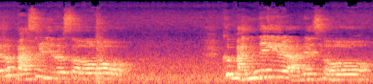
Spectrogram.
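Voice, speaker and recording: A woman's high voice amid audible room echo and noticeable background noise. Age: 60s. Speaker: pastor. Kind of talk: sermon.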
